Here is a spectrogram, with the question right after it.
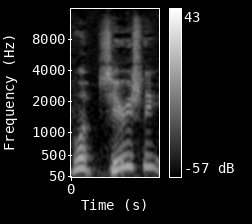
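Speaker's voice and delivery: high squeaky incredulous what; hammed-up surprise at the offer; a light, high seriously; mock disbelief. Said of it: "And he's like".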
